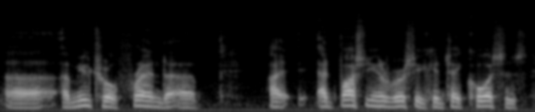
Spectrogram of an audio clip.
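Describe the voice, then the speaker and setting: A man hosting a local interview show, asking questions in a halting way, stumbling over names and using many fillers. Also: medium pitch, mellow, dry recording, dull audio.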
